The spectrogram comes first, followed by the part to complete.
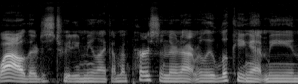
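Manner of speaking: normal talking voice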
